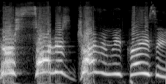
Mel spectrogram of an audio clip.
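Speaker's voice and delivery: piercing, shrill, very high, very loud scream. Retelling a call to mother after hanging up with brother: retelling own scream. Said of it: "screaming at my mother".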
